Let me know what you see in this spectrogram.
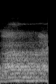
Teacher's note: Cara membacanya mim sukunnya dibaca dengan jelas. Tidak boleh berdeng sa samar. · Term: izhar syafawi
